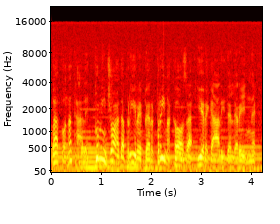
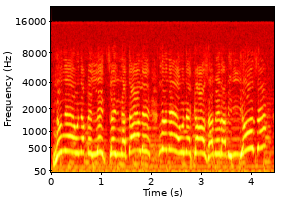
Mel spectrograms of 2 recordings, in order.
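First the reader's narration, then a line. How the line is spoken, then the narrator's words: Joyful shouting. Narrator (Italian): Babbo Natale gridando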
